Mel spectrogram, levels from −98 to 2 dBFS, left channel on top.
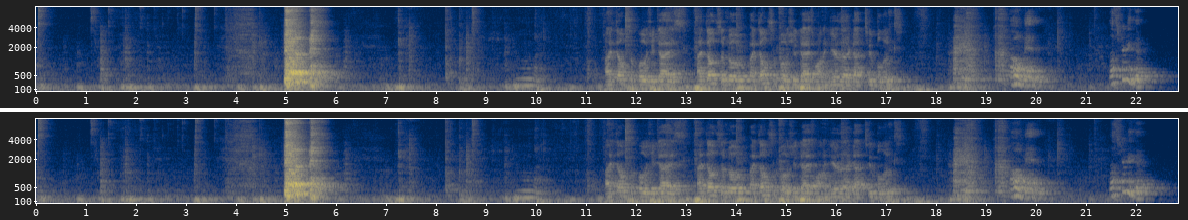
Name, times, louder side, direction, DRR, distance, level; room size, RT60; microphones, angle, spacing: voice 1, 5.0-5.7 9.5-9.6 13.2-13.3 18.3-18.8 19.2-19.4, left 1 dB, ahead, -4 dB, 1.3 m, -26 dB
voice 2, 9.6-10.1 19.5-20.1 21.5-22.1, left 1 dB, 45° left, -2 dB, 1.6 m, -41 dB
voice 3, 11.1-17.3, left 1 dB, 20° left, 0 dB, 0.7 m, -41 dB
7.6 x 3.1 x 4.8 m, 1.1 s
head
